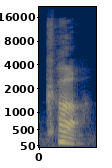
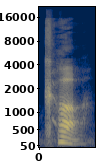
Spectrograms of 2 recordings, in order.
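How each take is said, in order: First: The k is said with a strong puff of breath. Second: The k is said with a strong puff of breath.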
